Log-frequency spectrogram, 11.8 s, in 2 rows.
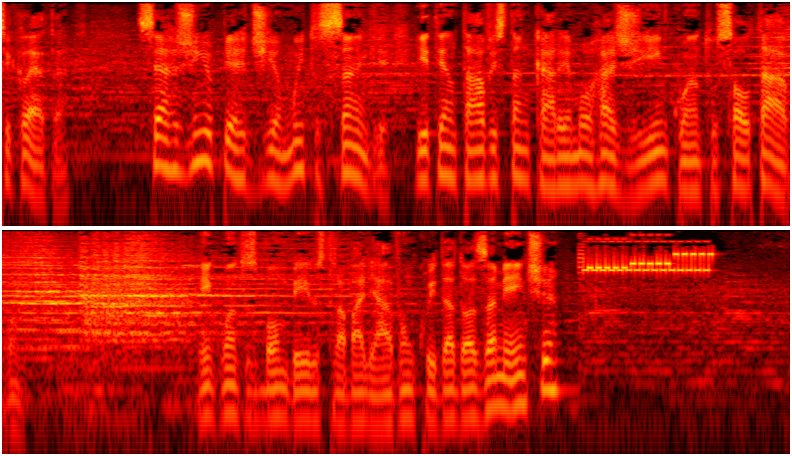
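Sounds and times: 
speech: 0:00.0 - 0:06.4, 0:07.4 - 0:10.4
cell phone ringing: 0:10.2 - 0:11.3.

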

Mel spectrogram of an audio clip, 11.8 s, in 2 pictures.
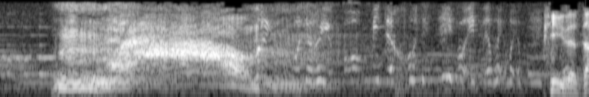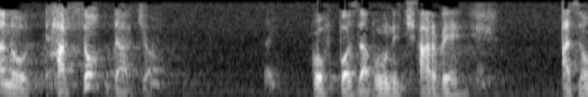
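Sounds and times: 
speech: 0:00.5 - 0:01.5, 0:02.4 - 0:07.6, 0:08.5 - 0:10.8, 0:11.5 - 0:11.7
voice imitating a lion's roar: 0:00.5 - 0:03.5.

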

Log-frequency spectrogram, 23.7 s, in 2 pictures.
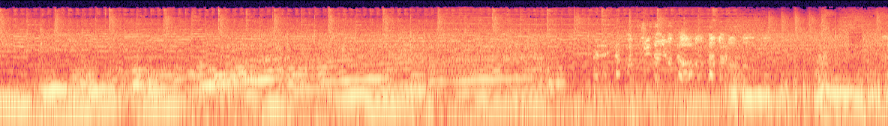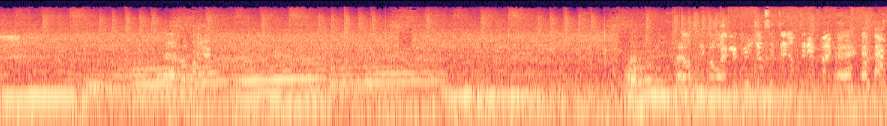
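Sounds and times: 
car accelerating hard through gear shifts: 0:00.0 - 0:23.6
speech: 0:01.8 - 0:02.6
laughter: 0:09.0 - 0:10.2, 0:22.5 - 0:23.6.

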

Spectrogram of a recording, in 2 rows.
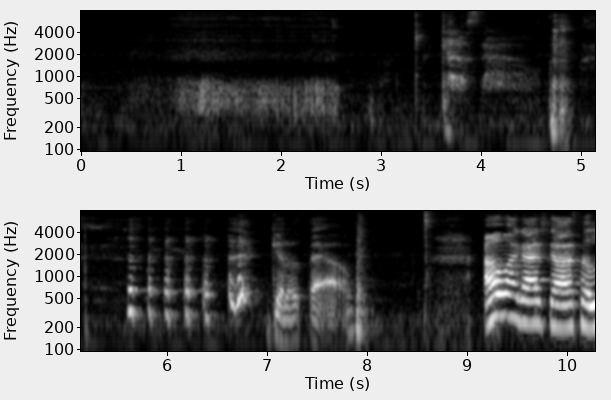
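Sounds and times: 
person sipping a drink: 0:00.5 - 0:03.0
speech: 0:09.2 - 0:10.2.

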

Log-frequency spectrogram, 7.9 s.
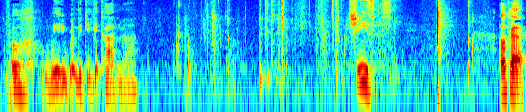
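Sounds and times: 
speech: 0:00.2 - 0:02.7, 0:05.3 - 0:06.0, 0:07.5 - 0:07.8
person drinking water: 0:02.5 - 0:05.2
container noises: 0:02.6 - 0:05.4.

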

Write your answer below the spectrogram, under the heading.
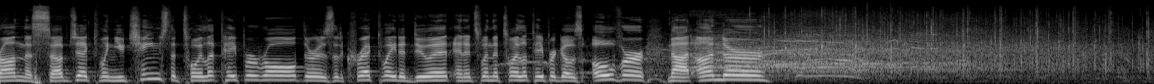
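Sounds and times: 
speech: 0:00.0 - 0:08.0
audience clapping: 0:07.0 - 0:11.5.

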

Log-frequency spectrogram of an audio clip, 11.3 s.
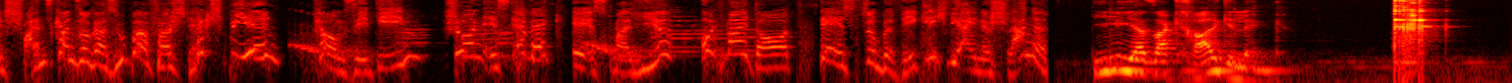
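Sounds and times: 
speech: 0:00.0 - 0:09.7
glasses clinking in a toast: 0:10.5 - 0:11.0.

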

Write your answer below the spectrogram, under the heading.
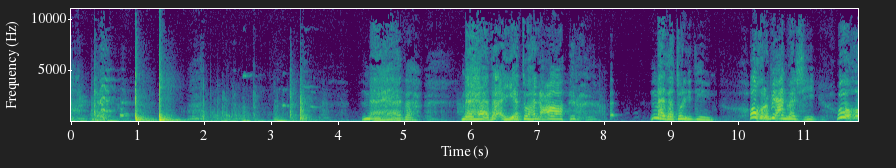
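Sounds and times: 
heavy fists pounding on a wooden door: 0:00.9 - 0:01.6
speech: 0:04.4 - 0:07.9, 0:08.7 - 0:11.7.

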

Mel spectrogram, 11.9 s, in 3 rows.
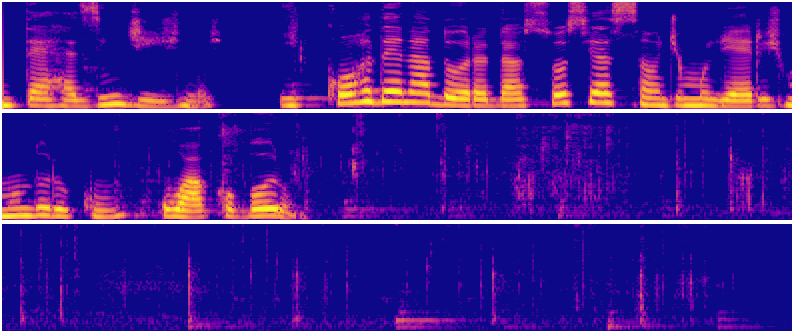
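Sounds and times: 
speech: 0:00.0 - 0:05.8
house fire crackling and popping: 0:04.7 - 0:11.8.

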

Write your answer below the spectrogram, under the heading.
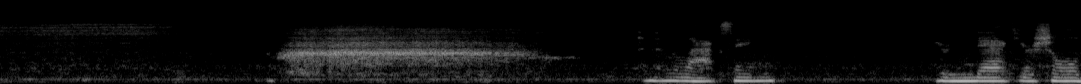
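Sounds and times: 
deep breathing: 0:00.0 - 0:01.9, 0:02.7 - 0:05.8
speech: 0:07.2 - 0:07.8, 0:09.8 - 0:10.8.

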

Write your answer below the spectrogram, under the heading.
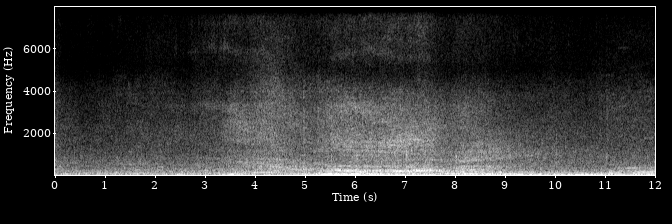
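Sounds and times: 
low traffic rumble in Shinbashi Tokyo: 0:00.1 - 0:11.9.

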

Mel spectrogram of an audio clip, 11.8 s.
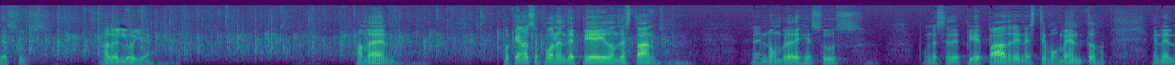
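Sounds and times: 
speech: 0:00.0 - 0:01.7, 0:03.6 - 0:04.1, 0:05.0 - 0:06.8, 0:07.5 - 0:08.6, 0:09.2 - 0:11.7
applause: 0:00.0 - 0:06.9.

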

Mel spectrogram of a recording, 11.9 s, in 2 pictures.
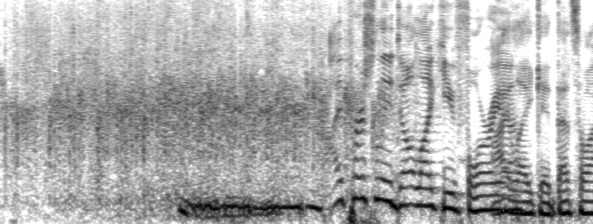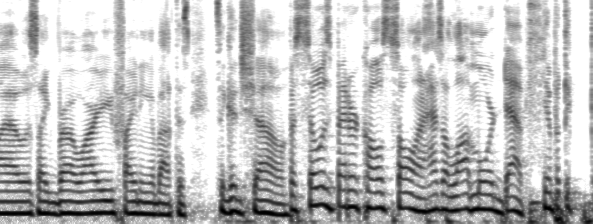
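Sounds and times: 
applause sound effect: 0:00.0 - 0:04.3
speech: 0:03.4 - 0:11.8.

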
